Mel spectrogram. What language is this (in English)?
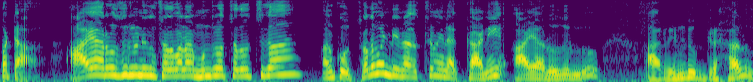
Hindi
